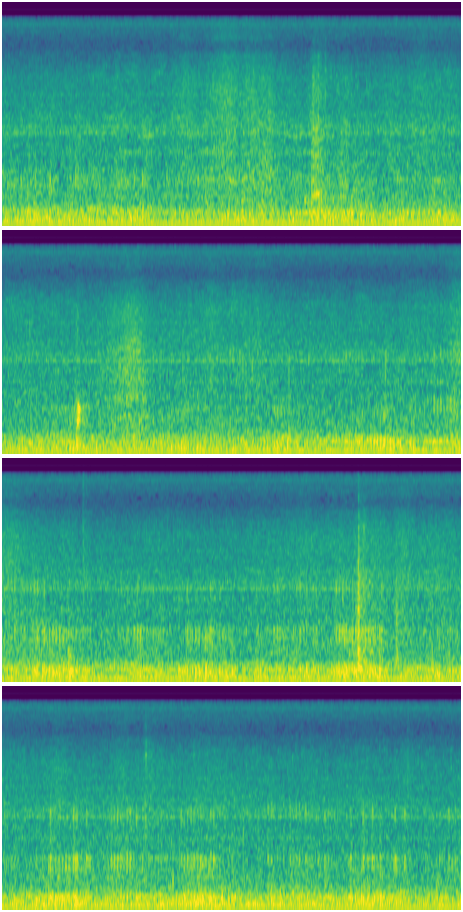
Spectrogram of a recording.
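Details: Sleepy domestic cat purring indoors: a faint, steady, low rumbling drone that runs unbroken for the whole stretch, with a few soft clicks and rustles above it.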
